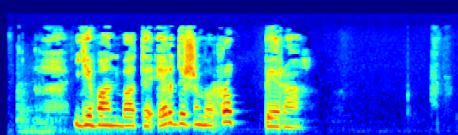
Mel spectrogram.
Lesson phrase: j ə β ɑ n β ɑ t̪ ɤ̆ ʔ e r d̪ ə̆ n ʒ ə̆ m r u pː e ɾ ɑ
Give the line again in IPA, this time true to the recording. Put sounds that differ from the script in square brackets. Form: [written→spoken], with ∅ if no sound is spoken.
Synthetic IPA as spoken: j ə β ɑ n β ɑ t̪ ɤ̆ ʔ e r d̪ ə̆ [n→∅] ʒ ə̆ m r [u→o] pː e ɾ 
